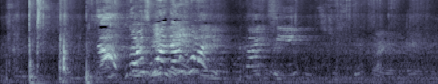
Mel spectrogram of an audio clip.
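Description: Plastic KanJam flying disc landing short of the can and clattering on concrete: three sharp knocks in quick succession. A girl's voice exclaims right after.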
